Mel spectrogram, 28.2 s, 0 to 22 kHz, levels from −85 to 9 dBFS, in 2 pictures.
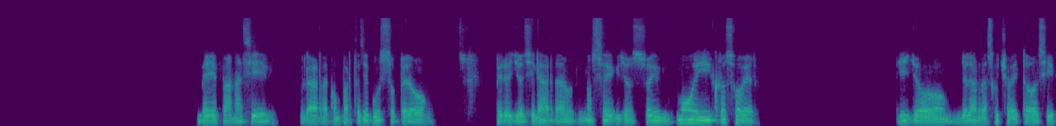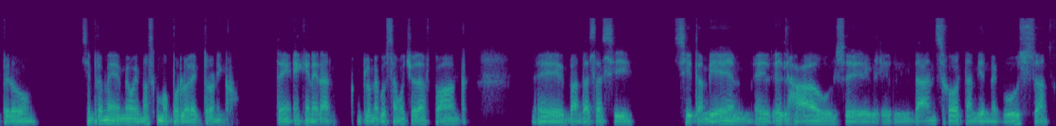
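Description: Gain pumping runs through the whole speech: the level is pulled down under each loud sound, swinging by around 5 dB, and the sound is squashed. The likely cause is excessive input gain with a fast limiter. Unlike a noise gate, pumping makes the level swing rather than cut out.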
